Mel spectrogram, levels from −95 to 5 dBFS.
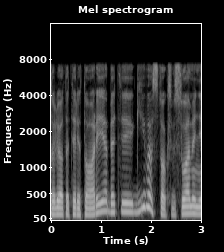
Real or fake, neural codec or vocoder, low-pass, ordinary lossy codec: real; none; 7.2 kHz; MP3, 96 kbps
